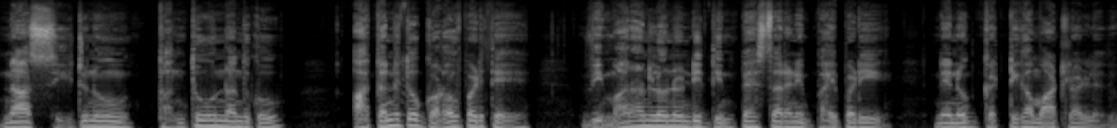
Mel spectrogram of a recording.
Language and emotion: Telugu, fearful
